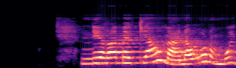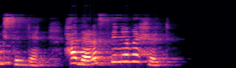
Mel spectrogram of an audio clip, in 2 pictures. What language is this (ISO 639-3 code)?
kab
